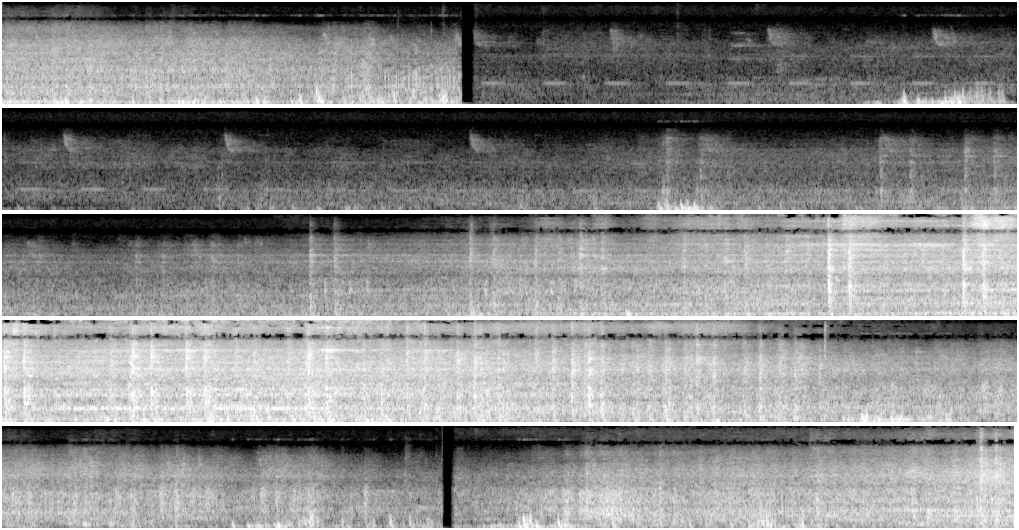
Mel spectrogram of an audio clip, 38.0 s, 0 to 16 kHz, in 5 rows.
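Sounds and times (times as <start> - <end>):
train passing: 0.0 - 3.4, 4.0 - 38.0
wheels clicking over rail joints: 22.4 - 32.1.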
